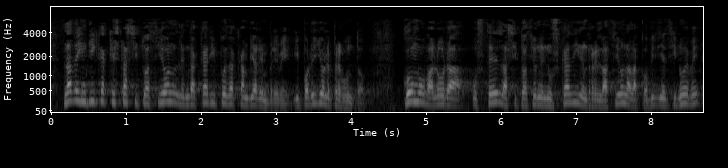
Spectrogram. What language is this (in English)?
Spanish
